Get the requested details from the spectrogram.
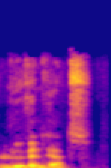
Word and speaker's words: Löwenherz: Faut souligner que Löwenherz, ça se prononce Löwenherz, et que M.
